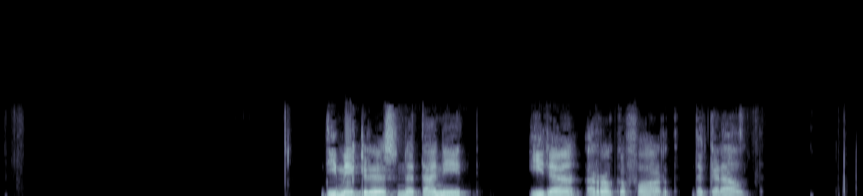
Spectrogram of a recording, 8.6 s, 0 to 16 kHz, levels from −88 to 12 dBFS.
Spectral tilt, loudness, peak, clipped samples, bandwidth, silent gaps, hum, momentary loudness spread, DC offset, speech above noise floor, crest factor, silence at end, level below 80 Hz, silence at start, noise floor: -5.5 dB/octave; -17 LUFS; -2 dBFS; under 0.1%; 7.6 kHz; 4.84-5.28 s, 6.80-6.91 s; none; 12 LU; under 0.1%; over 74 dB; 18 dB; 1.2 s; -54 dBFS; 3.25 s; under -90 dBFS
